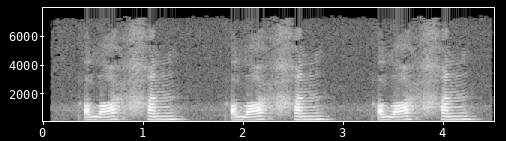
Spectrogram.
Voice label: fence, Haida language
